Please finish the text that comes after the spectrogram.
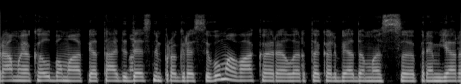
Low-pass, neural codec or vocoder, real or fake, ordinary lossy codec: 10.8 kHz; none; real; MP3, 96 kbps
